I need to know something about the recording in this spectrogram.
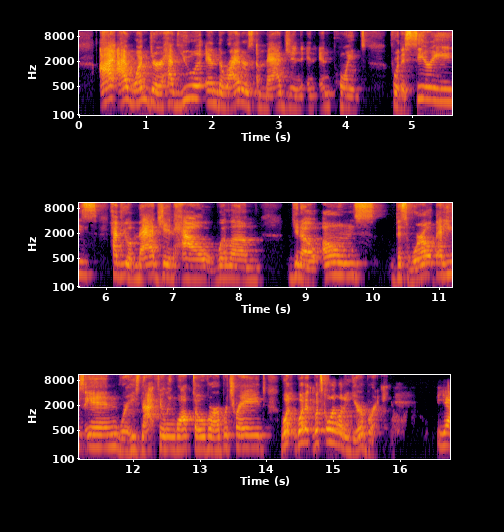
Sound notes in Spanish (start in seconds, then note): none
